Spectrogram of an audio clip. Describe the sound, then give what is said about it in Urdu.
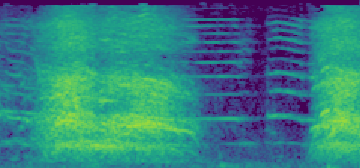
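A large crowd at a speech chants a slogan in loud, roaring unison with hands raised, breaks off while a single voice from the back calls out a short line, then surges back in with another massed shout. “یہ پیچھے سے کوئی نعرہ لگائے اور ہاتھ اٹھا کر لگائے ان سب کا.”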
